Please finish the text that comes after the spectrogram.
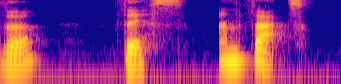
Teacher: We have them in English and Icelandic, but these sounds are completely foreign to other Germanic languages, and their symbols can be unfamiliar too. These are dental fricatives, sounded out by placing your tongue between your upper and lower teeth.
